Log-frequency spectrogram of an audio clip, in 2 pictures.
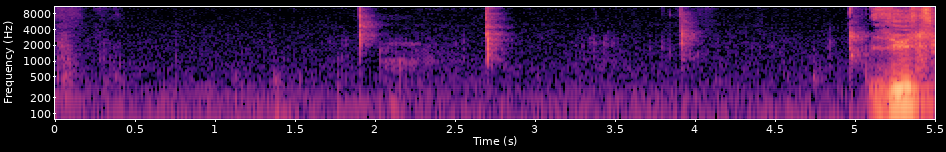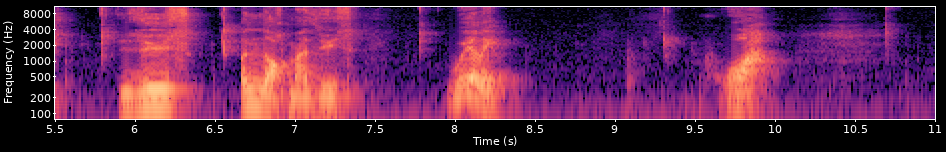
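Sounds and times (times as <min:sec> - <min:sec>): faint mouth clicks and lip smacks: 0:01.8 - 0:04.1, 0:04.7 - 0:05.9, 0:08.7 - 0:09.5.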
